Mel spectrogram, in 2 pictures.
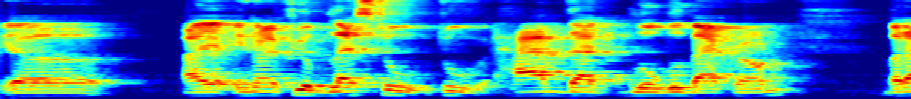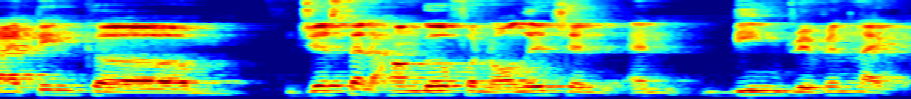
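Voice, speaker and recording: Amid audible room echo, a man with an American accent talks at a moderate pace and medium pitch with fairly even intonation. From international schools abroad (Indian family, third culture kid). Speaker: rapper. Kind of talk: interview. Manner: halting, many fillers and repeated words.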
